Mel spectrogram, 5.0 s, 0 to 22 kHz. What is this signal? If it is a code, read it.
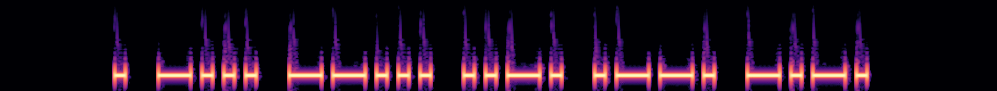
Morse code, heard as a keyed tone, about 22 wpm, 700 Hz. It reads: EB7FPC
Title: DXCC-100 Call Signs - 6 Characters - Repeated 3x - 22wpm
